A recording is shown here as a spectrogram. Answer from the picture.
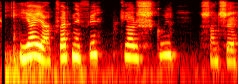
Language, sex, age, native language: Icelandic, male, 10, Icelandic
